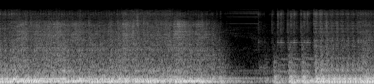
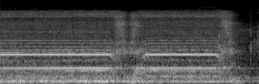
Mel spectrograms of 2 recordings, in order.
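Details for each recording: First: Tormach PCNC 1100 Series 2 X-axis stepper motor with failing driver, compared with healthy Y axis: coarse, buzzing, uneven stepping tone at slow feed, rougher at low speed; stepper driver failed and replaced. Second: Tormach PCNC 1100 Series 2 mill, Y-axis stepper motor jogging while the X-axis stepper driver was failing: clean, steady single-pitch whine with brief pause, smooth and even, no roughness; Y-axis sounds normal.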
